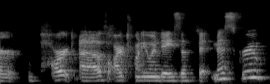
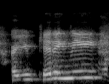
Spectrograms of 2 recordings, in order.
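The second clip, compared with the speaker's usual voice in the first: louder mock disbelief, voice jumping high; incredulous; 6 semitones higher, 6 dB louder than usual. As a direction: scoff at it like it can't be real. Friend calls Beachbody coaching a job.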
